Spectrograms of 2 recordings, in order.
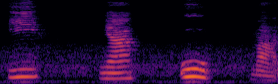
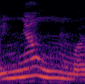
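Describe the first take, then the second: First: The vowels are oral, without nasalization. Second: The vowels are nasalized. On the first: The speaker calls it wrong. "Eu não falo" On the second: The speaker calls it right.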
